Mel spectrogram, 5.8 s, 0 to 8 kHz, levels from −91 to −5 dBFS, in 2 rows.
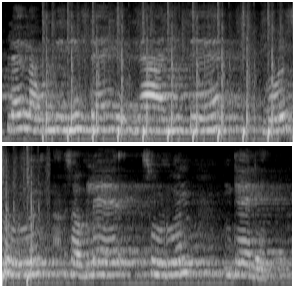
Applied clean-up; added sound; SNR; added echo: none; Tools; 4 dB; reverberation time 2.6 s.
